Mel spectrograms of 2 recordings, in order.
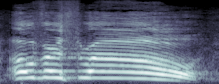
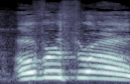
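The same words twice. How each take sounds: First: Overthrow stretched long and a little louder; drawn-out rally cry. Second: Said in the usual way. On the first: Pretend. Preacher echoing the crowd, a drawn-out rally cry. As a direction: chant it like a slow rally call. Crowd answer: revolution against Rome.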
